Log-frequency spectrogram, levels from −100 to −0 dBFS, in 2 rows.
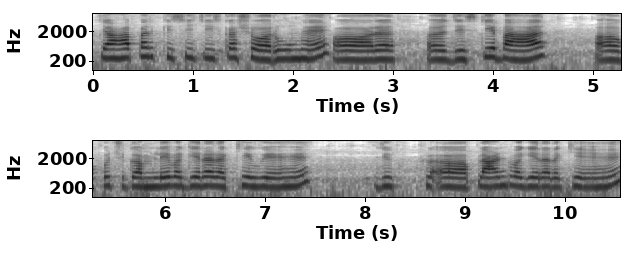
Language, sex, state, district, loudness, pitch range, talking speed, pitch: Hindi, female, Uttar Pradesh, Budaun, -18 LUFS, 230-255 Hz, 140 wpm, 235 Hz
